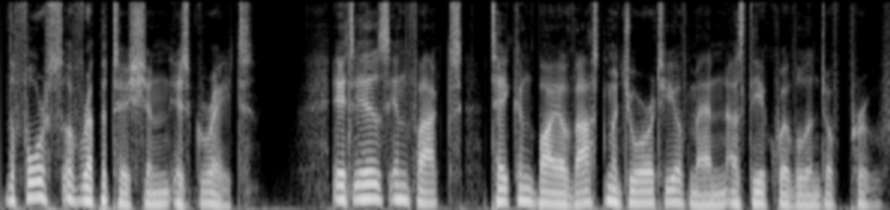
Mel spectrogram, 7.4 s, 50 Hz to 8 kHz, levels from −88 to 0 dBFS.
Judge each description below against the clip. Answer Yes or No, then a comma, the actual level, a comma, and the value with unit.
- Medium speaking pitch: No, low, 115 Hz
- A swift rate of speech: No, average, 180 wpm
